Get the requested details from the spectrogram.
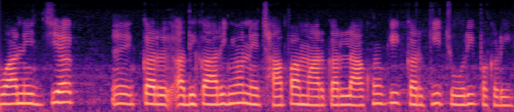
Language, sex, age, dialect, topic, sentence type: Hindi, female, 31-35, Awadhi Bundeli, banking, statement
